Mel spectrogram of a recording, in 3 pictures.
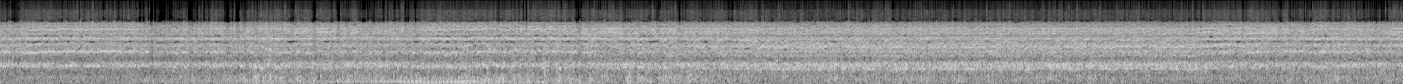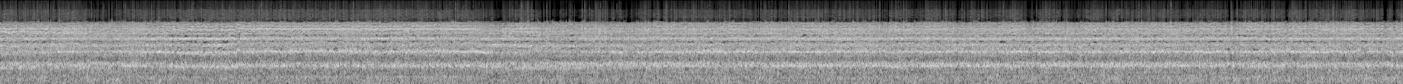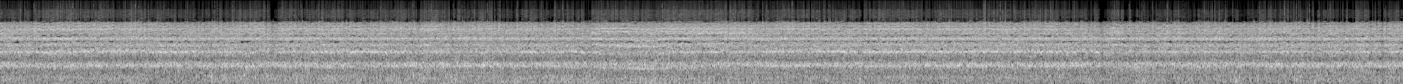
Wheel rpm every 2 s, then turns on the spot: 230, 230, 220, 220, 210, 210, 230, 230, 230, 230, 230, 230, 230, 230, 230, 230, 230, 230, 230, 230, 230.
none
